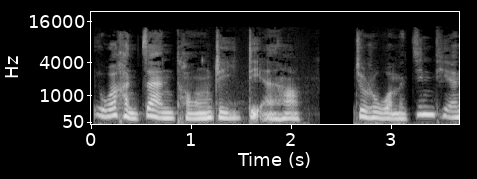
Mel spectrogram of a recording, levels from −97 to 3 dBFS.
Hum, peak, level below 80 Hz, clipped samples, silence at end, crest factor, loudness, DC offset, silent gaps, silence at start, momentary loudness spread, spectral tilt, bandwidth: none; -2 dBFS; -54 dBFS; under 0.1%; 0 s; 16 dB; -19 LUFS; under 0.1%; none; 0.05 s; 5 LU; -7 dB/octave; 12.5 kHz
